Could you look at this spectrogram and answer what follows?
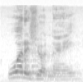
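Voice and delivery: lightly voiced God questioning Jacob; God asking. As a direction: ask "What is your name?" low, stressing "What". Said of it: "he said to him".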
